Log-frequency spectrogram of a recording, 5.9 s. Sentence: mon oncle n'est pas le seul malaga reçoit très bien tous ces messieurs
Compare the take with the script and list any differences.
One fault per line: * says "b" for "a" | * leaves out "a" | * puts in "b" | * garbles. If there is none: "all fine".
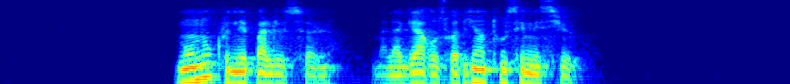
* leaves out "très"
